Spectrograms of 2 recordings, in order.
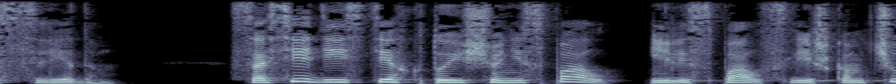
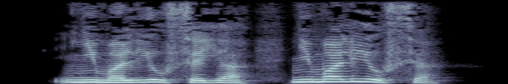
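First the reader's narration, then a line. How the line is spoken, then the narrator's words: Old man's hoarse wheeze. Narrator (Russian): захрипел пенсионер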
